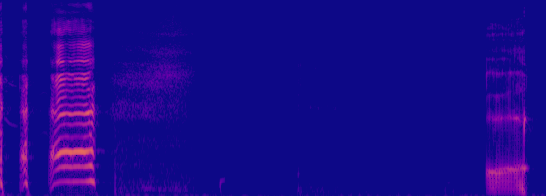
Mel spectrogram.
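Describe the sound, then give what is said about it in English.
A loud, drawn-out burp rumbles, followed by a breathy exhale and quiet stillness, then a second short, gravelly belch near the end. “You and your goddamn burps.”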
